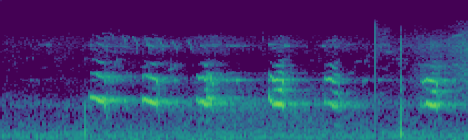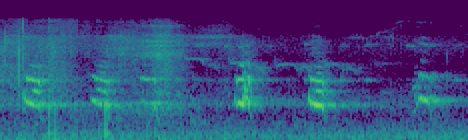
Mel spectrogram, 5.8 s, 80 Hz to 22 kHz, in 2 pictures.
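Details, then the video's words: Hunting hounds on a hare chase at the 2023-24 season opening, after a dry summer, give a run of barking bays, each short and ringing, about two per second, some overlapping, with faint rustling behind. "Kopayla Tavşan Avı"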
